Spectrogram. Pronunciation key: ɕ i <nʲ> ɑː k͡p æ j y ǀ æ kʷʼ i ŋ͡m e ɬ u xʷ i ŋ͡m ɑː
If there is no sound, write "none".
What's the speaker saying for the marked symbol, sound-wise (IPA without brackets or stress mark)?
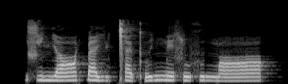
nʲ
